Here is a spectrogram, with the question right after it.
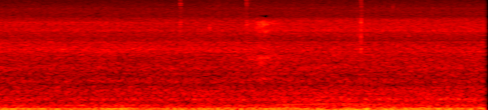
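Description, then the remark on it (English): A steady, loud low rumble of a car engine and road noise fills the whole stretch as the car stops in traffic to let people in, a continuous drone with faint brief ticks. “Ooh, there's traffic. I stopped because I was letting people in.”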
